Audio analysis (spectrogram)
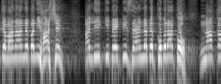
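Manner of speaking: high, loud, drawn-out majlis recitation; preaching at full force. Acted. Preacher to mourners, high chanted preaching. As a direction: lift the mourners with a wailing tune. Majlis peak, shouting lament.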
